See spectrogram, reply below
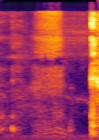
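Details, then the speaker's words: One sudden, harsh adult cough after quiet room noise, from a teacher in North Carolina with a congenital heart problem who feels sickly every winter; cough. "So you can hear me coughing on my blood, but pasensyahan nyo na lang."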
